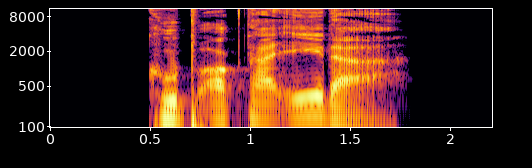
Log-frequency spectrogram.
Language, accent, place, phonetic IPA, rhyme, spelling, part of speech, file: German, Germany, Berlin, [ˌkupɔktaˈʔeːdɐ], -eːdɐ, Kuboktaeder, noun, De-Kuboktaeder.ogg
- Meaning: cuboctahedron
